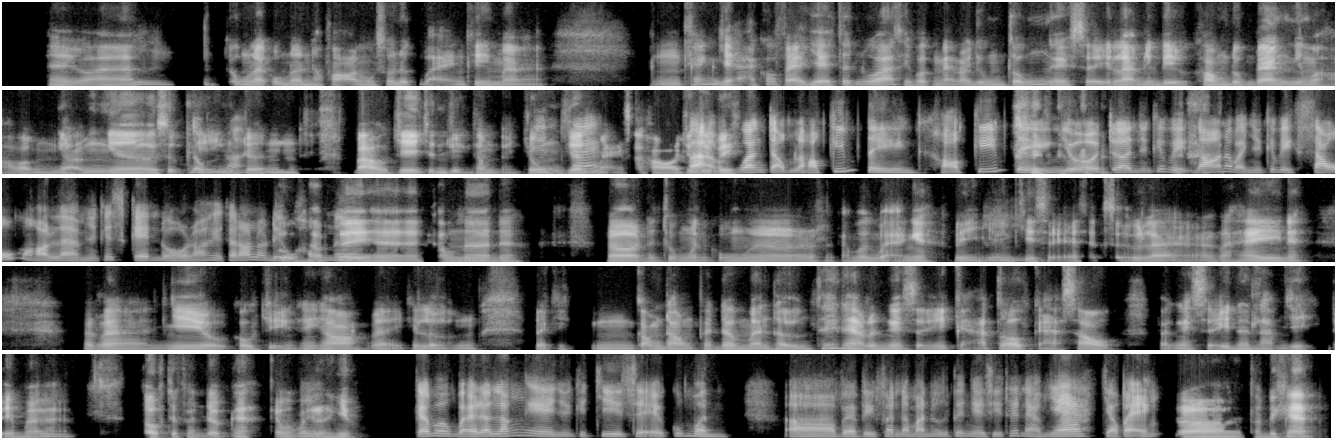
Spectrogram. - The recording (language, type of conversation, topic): Vietnamese, podcast, Bạn cảm nhận fandom ảnh hưởng tới nghệ sĩ thế nào?
- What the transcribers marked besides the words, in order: tapping; other background noise; laugh; in English: "fandom"; in English: "fandom"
